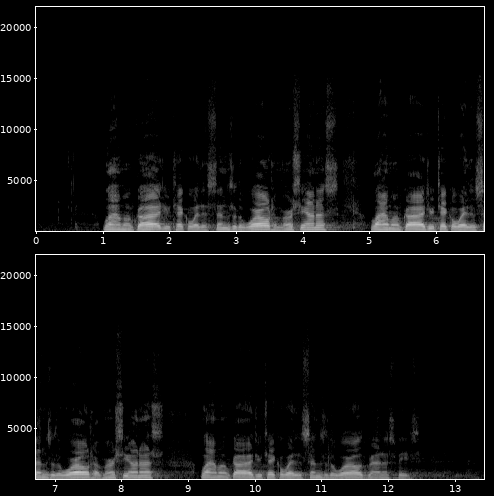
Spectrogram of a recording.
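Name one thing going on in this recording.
An elderly man chants in a steady sung voice through a microphone.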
